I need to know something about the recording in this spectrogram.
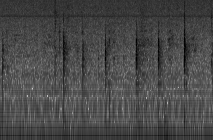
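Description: Chalk striking and tapping on a blackboard while writing: about six short, sharp clicks at uneven spacing, starting about a second in.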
